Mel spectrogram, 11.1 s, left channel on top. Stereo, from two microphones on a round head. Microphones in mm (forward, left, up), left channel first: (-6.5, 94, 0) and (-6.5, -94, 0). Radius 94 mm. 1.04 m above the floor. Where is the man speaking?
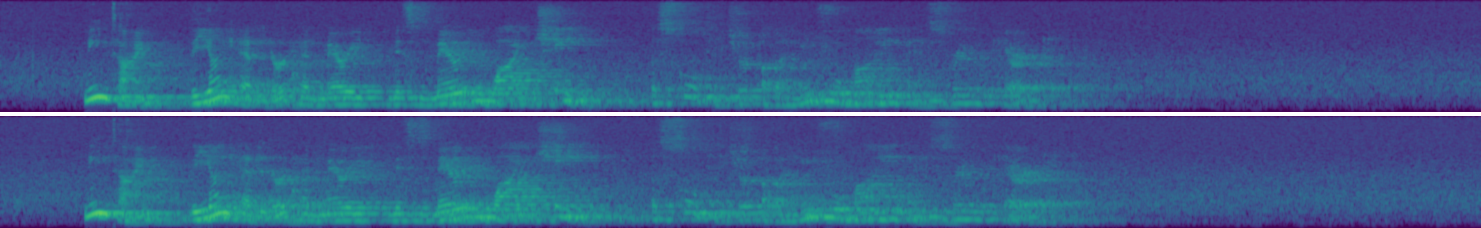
45° left (ahead or behind), 1.4 m; by 8.0 s 65° left (ahead or behind), 6.5 m.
